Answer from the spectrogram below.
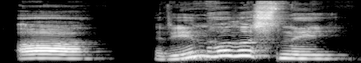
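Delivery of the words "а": ordinary talk, nothing marked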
